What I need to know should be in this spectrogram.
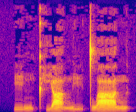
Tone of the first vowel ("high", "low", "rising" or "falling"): falling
